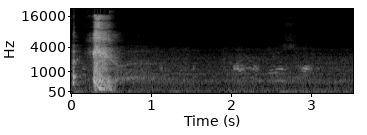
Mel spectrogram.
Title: Fall sneezes pt 1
